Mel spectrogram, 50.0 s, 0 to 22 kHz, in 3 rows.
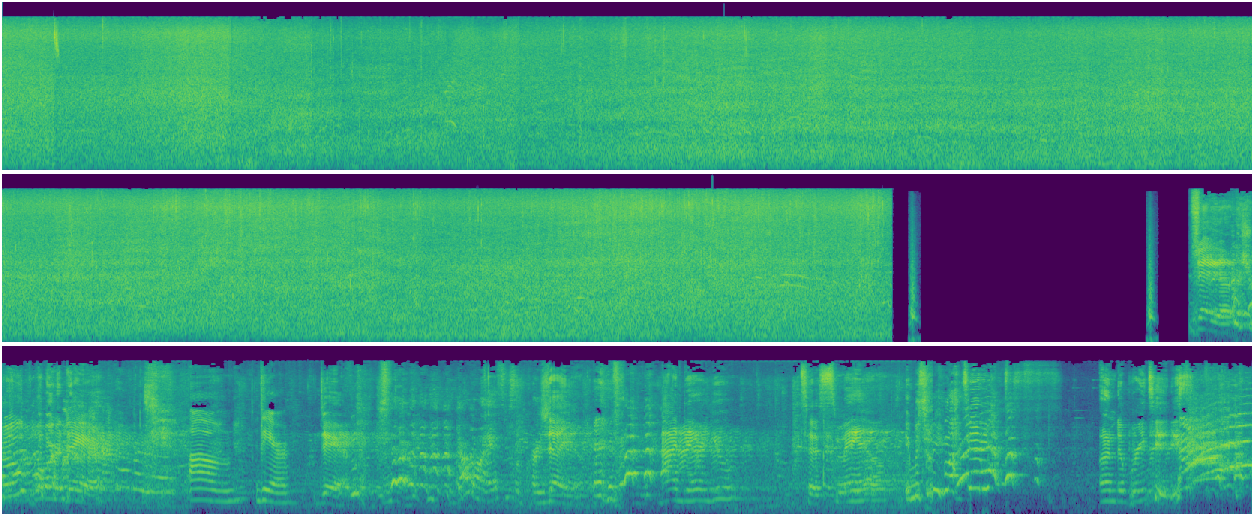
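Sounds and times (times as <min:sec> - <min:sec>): surf splashing around wading feet: 0:00.0 - 0:28.6.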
